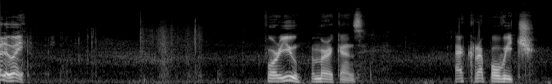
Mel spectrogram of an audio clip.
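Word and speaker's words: Akrapovič: By the way, for you Americans, Akrapovic, hear it? Akrapovic, that's how you pronounce it. Not Akrapovic, stuff like that.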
